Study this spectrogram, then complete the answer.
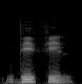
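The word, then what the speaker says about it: wie viel: ভি ফিল, ভি ফিল, হাউ, হাউ মানে আমরা পড়েছি ভি, তাহলে ভি ফিল। এখানে আবার দেখেন এই যে এ ভি, এখানে আবার এই ভি এর উচ্চারণ হবে এফ।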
